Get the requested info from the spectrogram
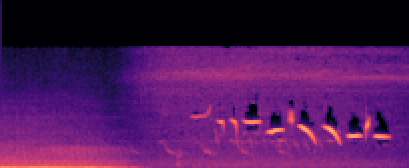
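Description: A low traffic rumble that stops about a second and a half in, followed by a quick run of about ten high bird chirps, each sliding down in pitch.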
